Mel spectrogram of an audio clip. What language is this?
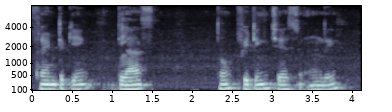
Telugu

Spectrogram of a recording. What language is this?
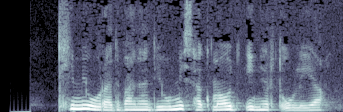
Georgian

